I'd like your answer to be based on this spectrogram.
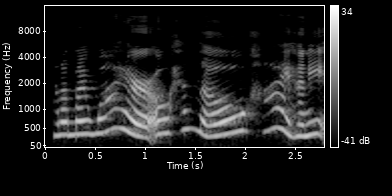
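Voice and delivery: high, sweet voice for a bird; talking to a bird. Real, not acted. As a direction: coo up high at the little bird. Greeting a bird outside.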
